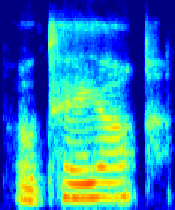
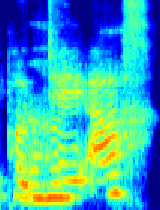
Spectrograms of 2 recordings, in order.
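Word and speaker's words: פּוֹתֵחַ: So the first word, you see poteach. So Uh-huh. the end of poteach, you have the chet with the a under it, and that we say it as ach.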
